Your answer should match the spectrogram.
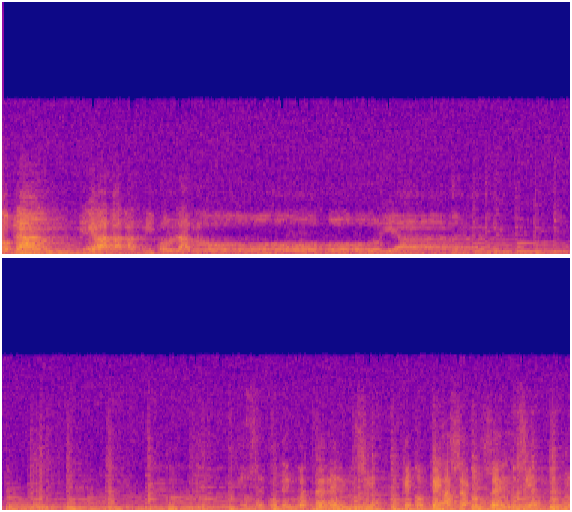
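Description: A Cádiz carnival comparsa, a male chorus singing in harmony to Spanish guitars. The singing eases into a softer, held passage, then guitar strumming and fuller voices come back in about eight seconds in.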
